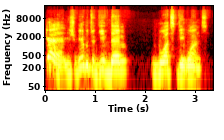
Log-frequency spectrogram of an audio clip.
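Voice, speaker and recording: Very animated but unhurried, the man's voice is a little high, a little mellow and husky, captured in a dry recording. He has a Nigerian accent and appears as an interview guest, a digital marketing entrepreneur talking about his business and repeating phrases for emphasis.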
